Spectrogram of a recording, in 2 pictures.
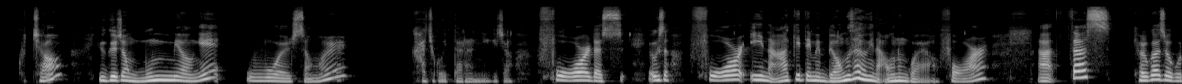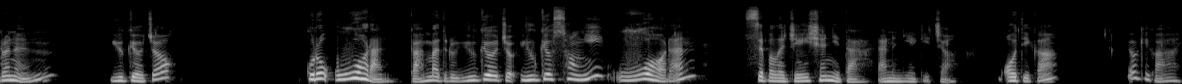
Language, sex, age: Korean, female, 50-69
